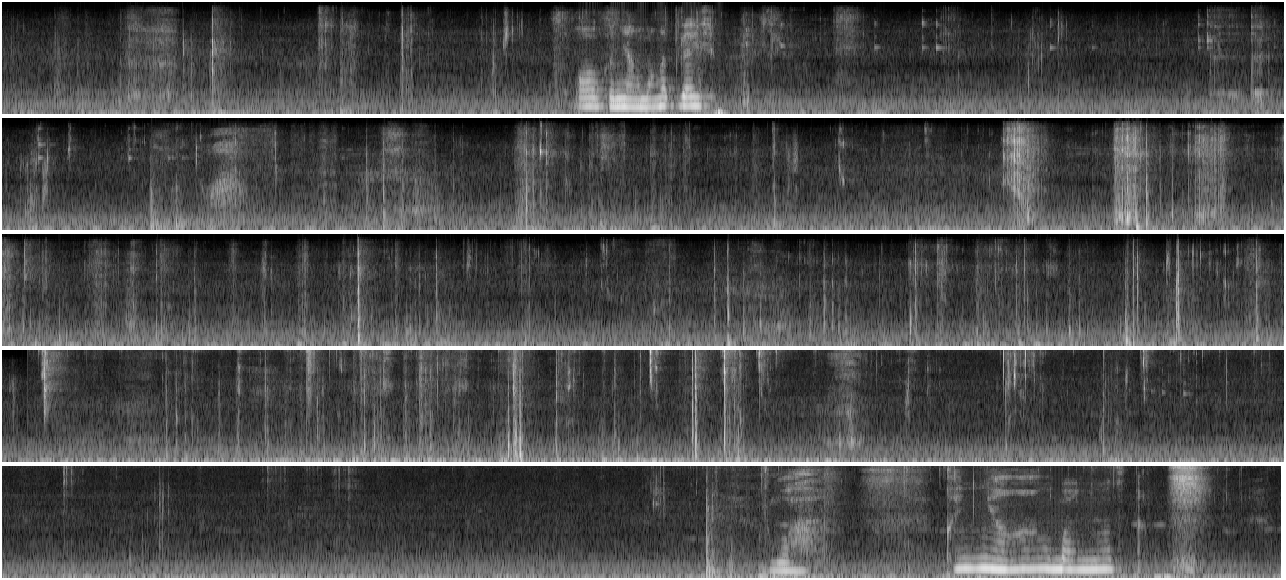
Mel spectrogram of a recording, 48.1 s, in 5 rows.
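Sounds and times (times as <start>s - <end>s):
chewing rice: 0.2s - 4.3s, 5.4s - 48.0s
paper wrapper crinkling: 29.2s - 45.5s.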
